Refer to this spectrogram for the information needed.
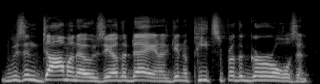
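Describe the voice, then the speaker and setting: A middle-aged American man preaching a sermon, moving from quiet folksy stories to shouted emphasis on scripture. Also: high voice, rapid-fire. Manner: folksy, conversational storytelling between scripture readings. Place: church sanctuary.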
